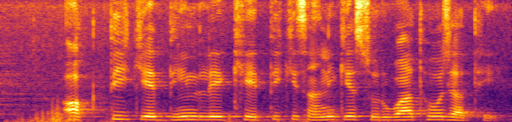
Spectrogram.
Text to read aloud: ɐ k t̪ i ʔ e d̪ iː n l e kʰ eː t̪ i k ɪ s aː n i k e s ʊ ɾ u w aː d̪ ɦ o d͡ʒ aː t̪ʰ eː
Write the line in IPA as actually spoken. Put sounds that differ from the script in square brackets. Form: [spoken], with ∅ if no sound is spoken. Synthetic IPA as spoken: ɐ k t̪ i [k] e d̪ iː n l e kʰ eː t̪ i k ɪ s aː n i k e s ʊ ɾ u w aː [t̪] ɦ o d͡ʒ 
